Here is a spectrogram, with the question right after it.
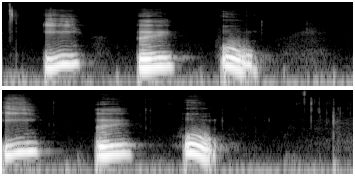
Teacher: Рот постоянно прикрыт, и язык находится высоко, но при этом он отодвигается все дальше и дальше назад. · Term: закрытым гласным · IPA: [i - ɨ - u]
